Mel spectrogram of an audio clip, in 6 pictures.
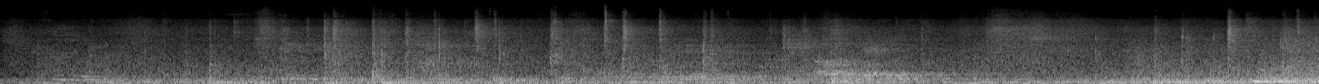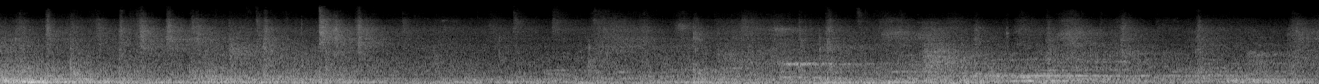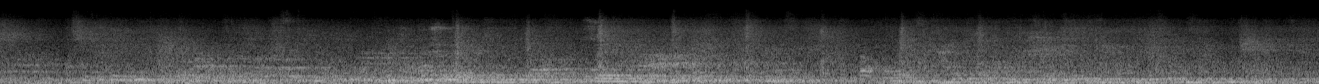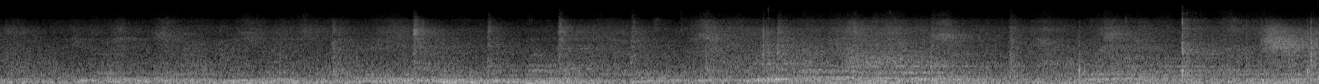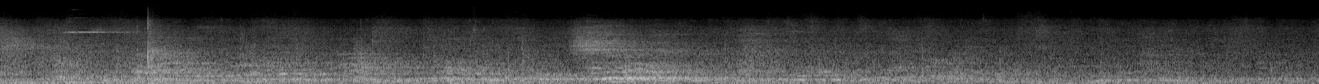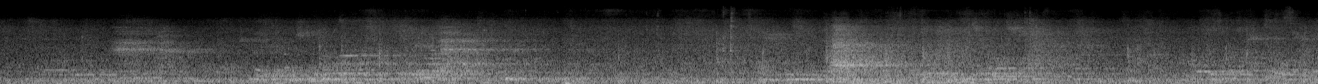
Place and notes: unterhalb der freitragenden wendeltreppe mit 164 gusseisernen stufen
beneath the spiral stair
the city, the country & me: october, 2008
